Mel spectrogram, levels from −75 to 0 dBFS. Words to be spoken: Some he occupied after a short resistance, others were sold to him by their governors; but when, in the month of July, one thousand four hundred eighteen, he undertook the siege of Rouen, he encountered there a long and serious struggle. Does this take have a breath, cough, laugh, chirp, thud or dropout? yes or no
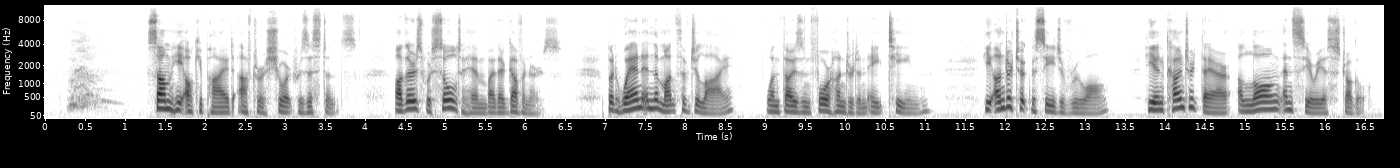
yes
